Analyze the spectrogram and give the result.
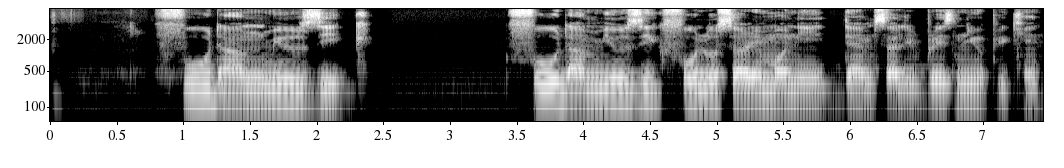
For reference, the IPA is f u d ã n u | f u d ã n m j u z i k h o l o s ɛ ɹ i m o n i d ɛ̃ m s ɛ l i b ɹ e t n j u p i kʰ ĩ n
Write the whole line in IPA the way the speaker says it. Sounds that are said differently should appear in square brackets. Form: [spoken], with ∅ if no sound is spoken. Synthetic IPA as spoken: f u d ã n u | f u d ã n m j u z i k [f] o l o s ɛ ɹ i m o n i d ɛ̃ m s ɛ l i b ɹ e t n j u p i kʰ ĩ n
